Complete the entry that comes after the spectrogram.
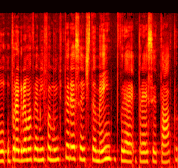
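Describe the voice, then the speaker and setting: A woman speaks at a fairly quick pace in a high pitch. Her intonation stays fairly even. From Campinas, São Paulo state, Brazil. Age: 20s. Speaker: corporate trainee, mechanical engineer. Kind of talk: casual interview chat.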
